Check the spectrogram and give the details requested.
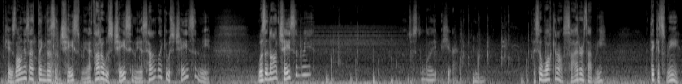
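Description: A man's voice: high voice, huge pitch swings, moderate pace, pauses often. Stuffy young guy playing a horror game, voice swings all over, bit of hiss. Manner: chatty and jumpy, reacting out loud to scares. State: stuffy nose. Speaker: gaming YouTuber. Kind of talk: horror game let's play commentary. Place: home gaming room, indoors.

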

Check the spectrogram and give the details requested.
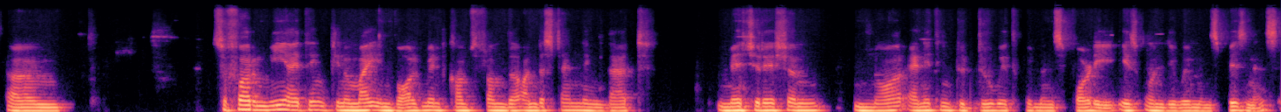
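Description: Very dark, flat-voiced man. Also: lowish voice, rough recording. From Nepal. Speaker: panelist, advocacy co-director. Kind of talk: webinar panel talk. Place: home room on a video call. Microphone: headset.

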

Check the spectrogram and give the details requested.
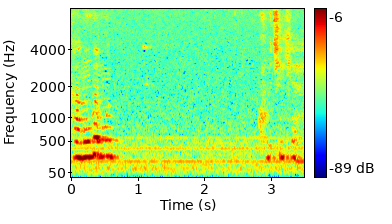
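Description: An actress playing a lonely young woman waiting for her brother, speaking in a theatrical monologue of short, halting phrases. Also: high-pitched, monotone, background noise, close to an everyday voice. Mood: hushed, wistful. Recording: roomy sound from a distant mic.

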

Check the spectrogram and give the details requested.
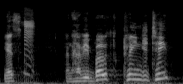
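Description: A man's voice: sits high, sing-song, a little fast, background noise. A man playing a friendly, flustered presenter in a children's puppet show, explaining things to viewers. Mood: busy, patient.

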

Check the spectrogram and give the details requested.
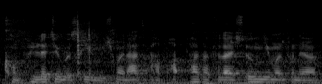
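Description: A man's voice: fairly low pitch, little pitch movement, fast talker, noisy background. Teen boy, hesitant and stammering, in a reverberant classroom. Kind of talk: amateur short film acting. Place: classroom indoors.

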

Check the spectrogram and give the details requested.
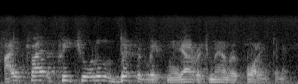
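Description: An actor playing a stern but fair middle-aged parole officer in a 1930s crime film. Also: male voice, mid-range voice, sing-song, very fast, lightly acted. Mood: firm, lenient. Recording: roomy, hissy old film soundtrack.

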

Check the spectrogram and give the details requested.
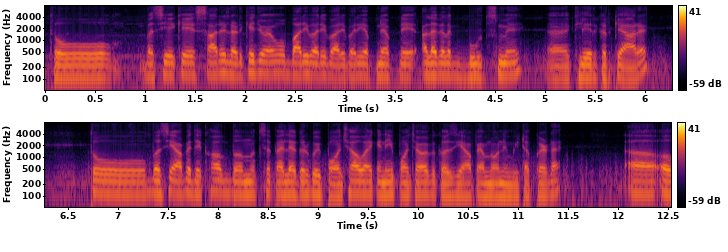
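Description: A man in his thirties, a motorcycle vlogger, chatting in a relaxed way while riding on a highway and mixing English words into his talk. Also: normal speed. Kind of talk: casual travel narration while riding. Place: on a motorcycle on a desert highway, outdoors. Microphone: helmet or action-camera mic. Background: faint wind and engine noise.

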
